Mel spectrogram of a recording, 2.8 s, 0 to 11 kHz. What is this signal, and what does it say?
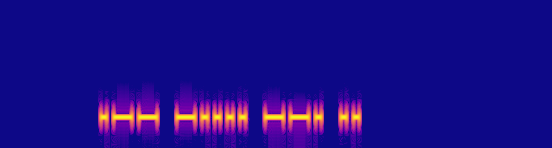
Morse code, heard as a keyed tone, about 36 wpm, 700 Hz. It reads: W6GI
